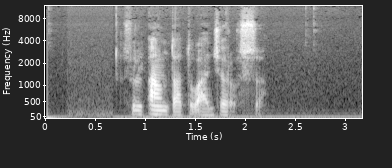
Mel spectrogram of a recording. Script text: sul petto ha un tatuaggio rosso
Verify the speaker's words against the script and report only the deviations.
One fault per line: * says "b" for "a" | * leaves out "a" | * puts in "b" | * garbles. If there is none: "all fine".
* leaves out "petto"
